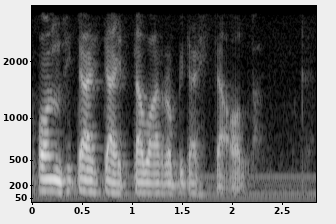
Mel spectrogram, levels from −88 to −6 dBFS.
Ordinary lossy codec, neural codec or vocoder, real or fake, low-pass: none; autoencoder, 48 kHz, 128 numbers a frame, DAC-VAE, trained on Japanese speech; fake; 3.6 kHz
